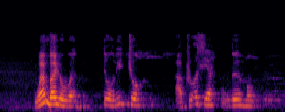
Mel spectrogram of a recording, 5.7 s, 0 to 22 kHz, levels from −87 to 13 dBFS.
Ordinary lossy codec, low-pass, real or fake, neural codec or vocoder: MP3, 64 kbps; 7.2 kHz; fake; codec, 16 kHz, 2 kbps, FunCodec, trained on Chinese and English, 25 frames a second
